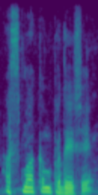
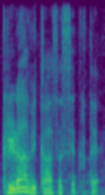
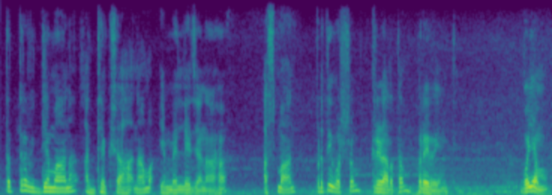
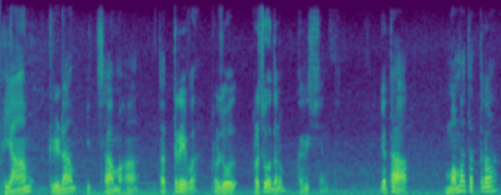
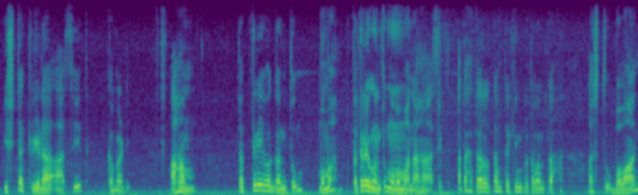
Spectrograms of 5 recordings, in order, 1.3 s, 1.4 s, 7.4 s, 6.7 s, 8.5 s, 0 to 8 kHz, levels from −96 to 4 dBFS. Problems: none marked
